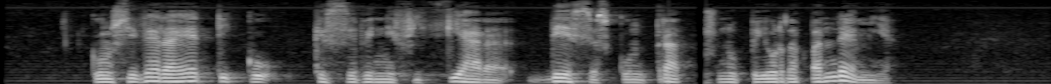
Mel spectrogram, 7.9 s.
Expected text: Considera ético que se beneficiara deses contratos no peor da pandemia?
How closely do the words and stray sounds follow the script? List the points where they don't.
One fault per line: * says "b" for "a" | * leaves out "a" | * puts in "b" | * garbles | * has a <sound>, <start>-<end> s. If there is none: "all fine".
* has a dropout, 5.2-5.3 s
